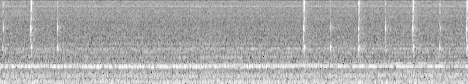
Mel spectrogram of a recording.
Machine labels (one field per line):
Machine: valve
